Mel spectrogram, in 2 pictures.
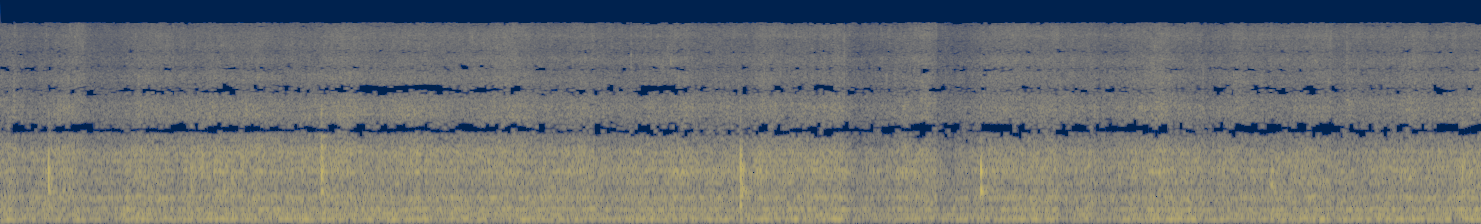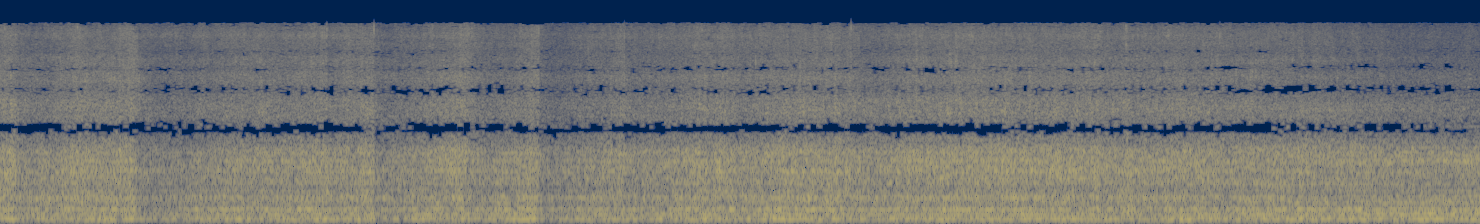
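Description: A steady buzzing hum over a hiss, with a few sharp clicks of a wooden spatula striking the frying pan as the squid-ink stir-fry is stirred, four of them in the first eight seconds.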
